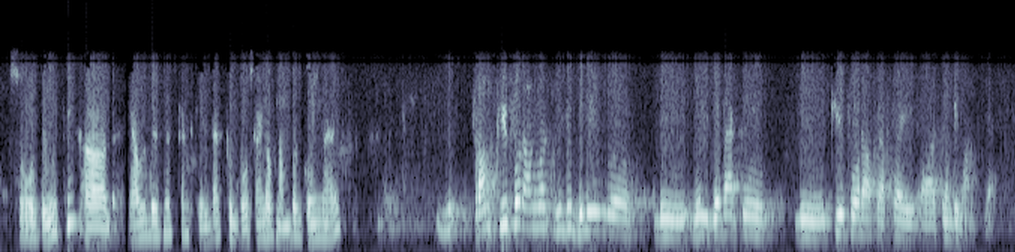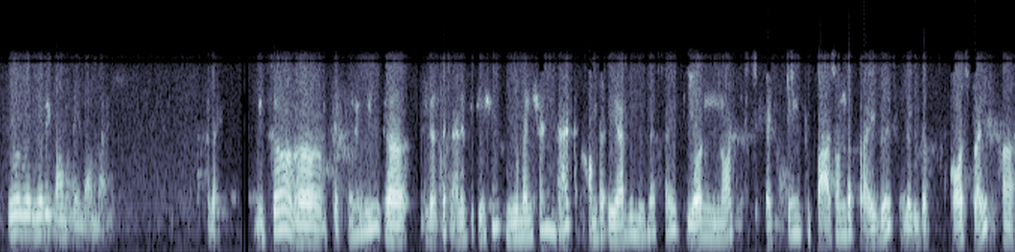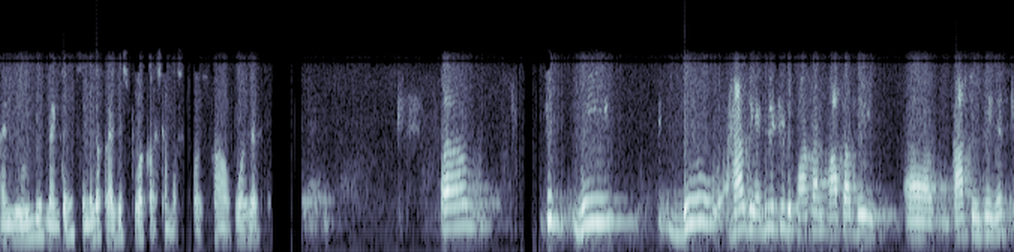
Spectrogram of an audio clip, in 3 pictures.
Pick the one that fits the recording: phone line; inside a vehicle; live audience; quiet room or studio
phone line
